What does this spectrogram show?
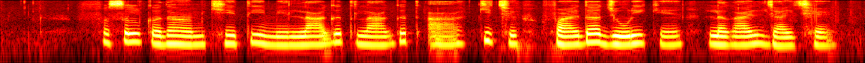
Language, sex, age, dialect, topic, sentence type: Maithili, female, 25-30, Bajjika, agriculture, statement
